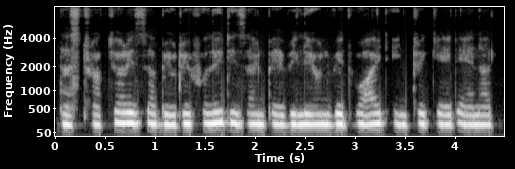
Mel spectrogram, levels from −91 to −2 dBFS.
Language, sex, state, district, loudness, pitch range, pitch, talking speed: English, female, Arunachal Pradesh, Lower Dibang Valley, -14 LUFS, 185-195 Hz, 190 Hz, 185 wpm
